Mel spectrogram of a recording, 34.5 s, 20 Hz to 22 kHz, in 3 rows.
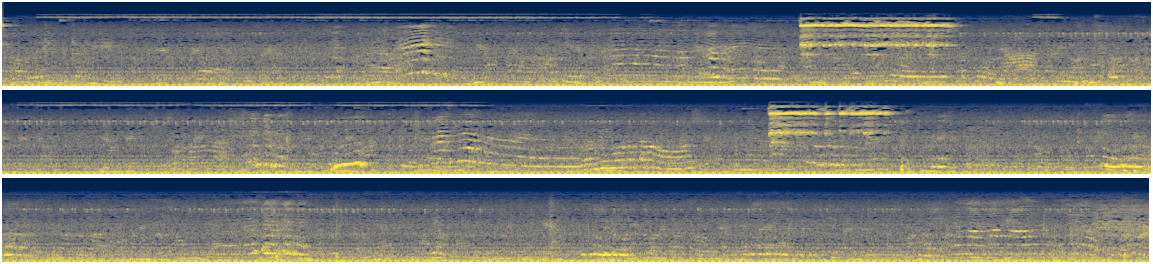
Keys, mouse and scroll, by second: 0.5 Down, 3.8 click, 6.0 click, 7.8 click, 9.9 shift+click, 10.6 click, 11.7 click, 15.2 ctrl+g, 16.0 ctrl+shift+click, 17.3 click, 18.9 click, 19.8-20.2 ctrl+scroll down 2, 21.0 click, 22.3 Right, 25.2 click, 28.6 shift+\, 29.9 click, 31.1 click, 32.5 Delete, 33.8-34.2 ctrl+scroll down 2.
